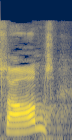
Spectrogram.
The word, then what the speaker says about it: Psalms: the book of psalms starts with a p but pronounced psalms and then move to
